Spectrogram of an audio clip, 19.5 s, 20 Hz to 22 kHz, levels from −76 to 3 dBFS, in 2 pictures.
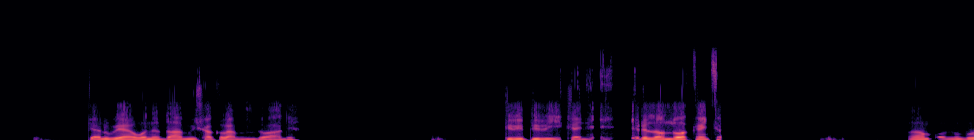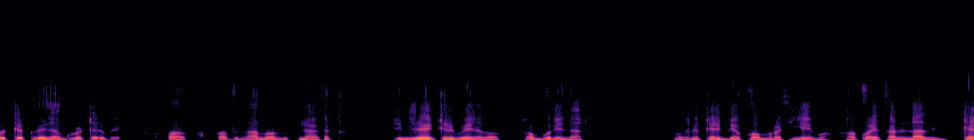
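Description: Across the whole speech clip the treble drops out and flickers, with a gritty quantisation noise and aliasing riding on the voice, likely from Bluetooth SBC compression. The heavy damage points to a small bit pool near 64 kbps, starving the upper sub-bands and coarsely quantising the rest.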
